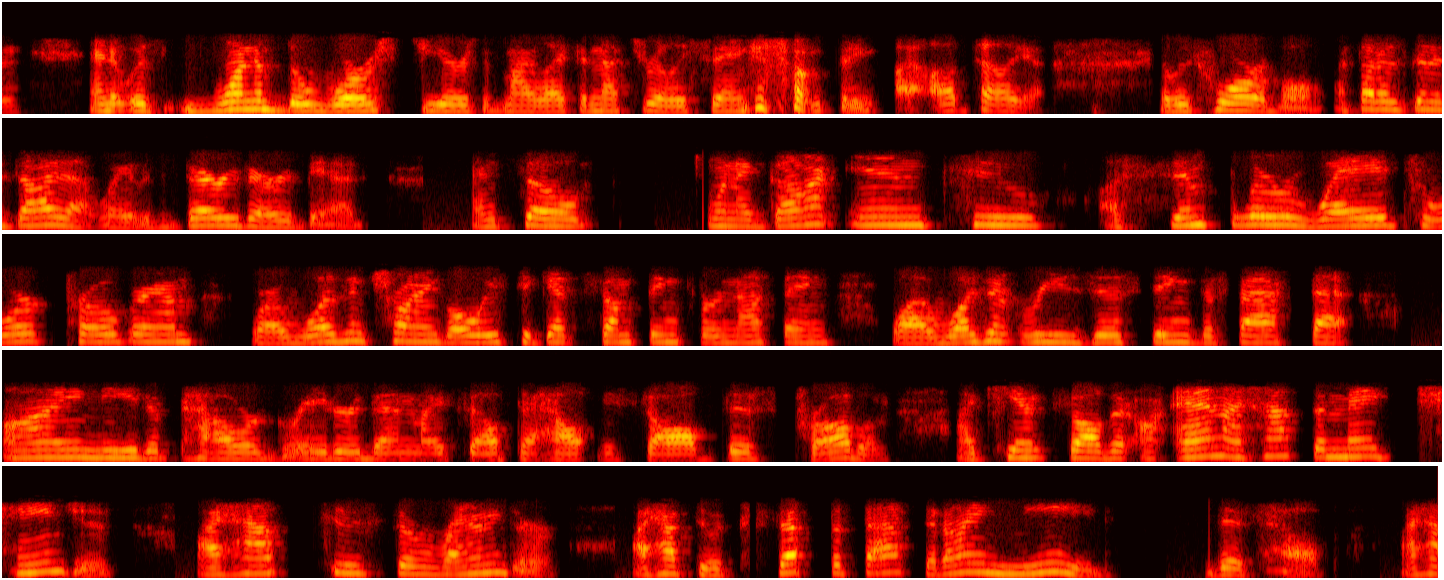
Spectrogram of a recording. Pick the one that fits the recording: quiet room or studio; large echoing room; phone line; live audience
phone line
